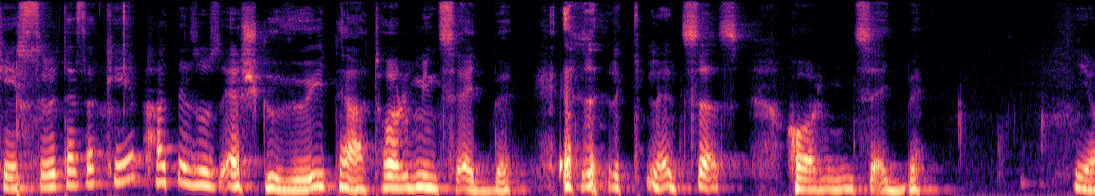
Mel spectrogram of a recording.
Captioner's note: laughing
